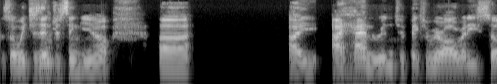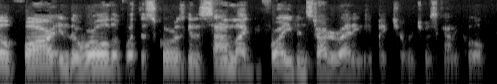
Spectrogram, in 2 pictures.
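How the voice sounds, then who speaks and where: A man in his forties from Belgium, a film composer answering interview questions in a relaxed, rambling way with frequent restarts. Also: medium pitch, fast, no room sound, low-quality recording.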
